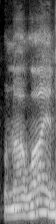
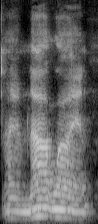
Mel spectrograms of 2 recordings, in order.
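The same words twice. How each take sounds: First: Said in the usual way. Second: Slow, NOT stressed hard. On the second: Real, not acted. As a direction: lean on the word NOT.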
